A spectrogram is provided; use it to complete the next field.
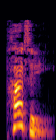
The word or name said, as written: putty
